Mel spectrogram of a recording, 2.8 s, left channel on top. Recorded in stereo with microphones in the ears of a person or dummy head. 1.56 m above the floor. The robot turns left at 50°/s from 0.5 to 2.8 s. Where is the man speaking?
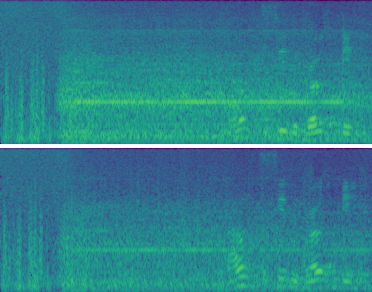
130° right, 2.5 m; by 2.7 s 175° left, 2.5 m.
